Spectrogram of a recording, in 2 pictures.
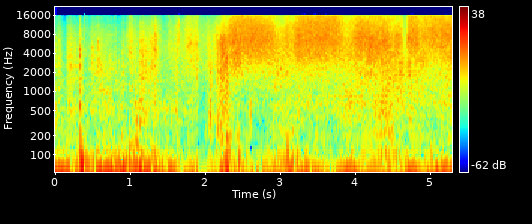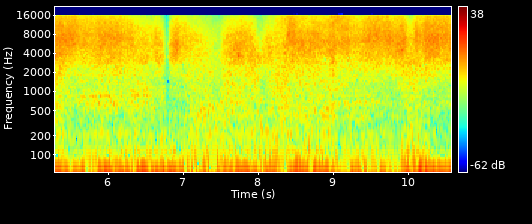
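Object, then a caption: Cardboard LP album sleeve. A thin, flat, printed cardboard vinyl record jacket, about 31 cm square, lies on a stack of records. It is flipped from its front cover to its back with a few soft papery knocks, then its surface is rubbed with gloved fingertips in slow sweeping strokes. The result is a steady, bright, hissy scraping that swells and eases with each stroke.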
